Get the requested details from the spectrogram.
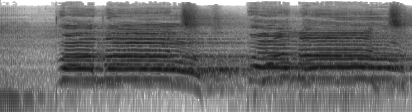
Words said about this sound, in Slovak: Tie dve kričali z celej sily, ako len vládali.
